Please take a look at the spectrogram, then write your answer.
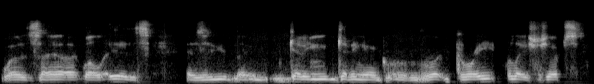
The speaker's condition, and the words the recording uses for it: Aphasia. I, you know, there are things that goes in my my mind that I I did forgot and, or, uh, and pops up in in my mind.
